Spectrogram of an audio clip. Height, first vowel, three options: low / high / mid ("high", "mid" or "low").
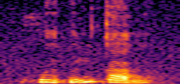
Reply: high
